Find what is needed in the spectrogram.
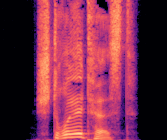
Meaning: inflection of strullen: 1. second-person singular preterite 2. second-person singular subjunctive II
- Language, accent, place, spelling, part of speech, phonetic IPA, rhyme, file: German, Germany, Berlin, strulltest, verb, [ˈʃtʁʊltəst], -ʊltəst, De-strulltest.ogg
